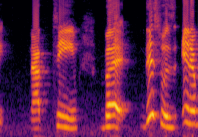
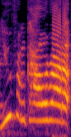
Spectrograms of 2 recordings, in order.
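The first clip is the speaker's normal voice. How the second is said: higher-pitched mock challenge; imitating others; 8 semitones higher, faster than usual. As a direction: retell it as a teasing question from other people. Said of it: "people be like".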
